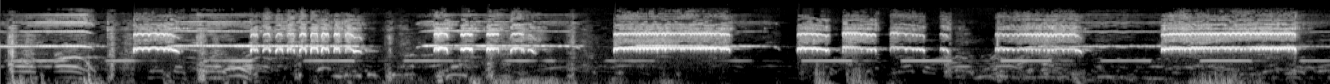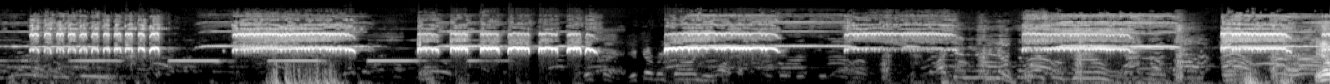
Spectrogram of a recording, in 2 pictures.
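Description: Shrill whistles blow again and again in short, piercing bursts, some in rapid trills, while voices shout and talk underneath.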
